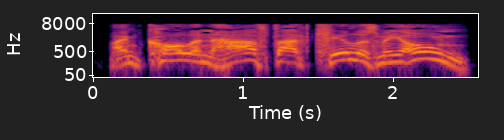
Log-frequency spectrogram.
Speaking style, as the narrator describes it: roared, running

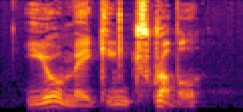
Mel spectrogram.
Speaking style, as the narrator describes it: Jerden growled

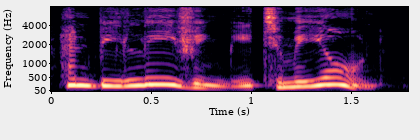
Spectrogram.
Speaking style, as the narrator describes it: shouted at him

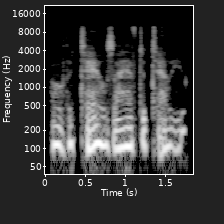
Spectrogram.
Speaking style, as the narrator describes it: she whispered in his ear

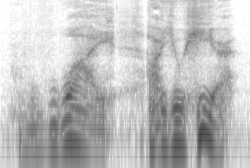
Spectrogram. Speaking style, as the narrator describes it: Drizzt stammered at her

